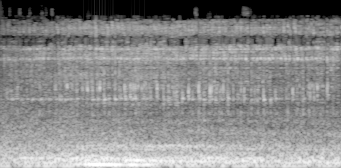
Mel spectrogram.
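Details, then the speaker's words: Weathered Trane rooftop package AC unit during maintenance: steady blower roar with a faint high whine, likely the belt side hitting the motor sheet; loose blower belt, to be tension-adjusted. "ound is probably the sound of the side of the belt hitting the motor sheet so i'm going to go ahead and adjust that"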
